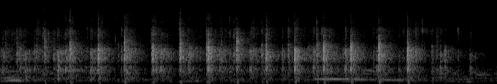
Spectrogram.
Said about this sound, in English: Oh, keep your claps. Who am I talking to for real in this room?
